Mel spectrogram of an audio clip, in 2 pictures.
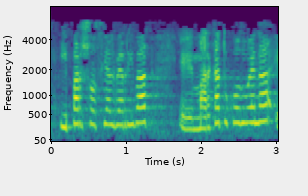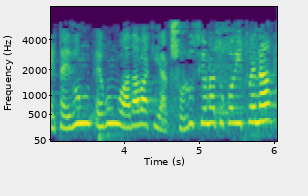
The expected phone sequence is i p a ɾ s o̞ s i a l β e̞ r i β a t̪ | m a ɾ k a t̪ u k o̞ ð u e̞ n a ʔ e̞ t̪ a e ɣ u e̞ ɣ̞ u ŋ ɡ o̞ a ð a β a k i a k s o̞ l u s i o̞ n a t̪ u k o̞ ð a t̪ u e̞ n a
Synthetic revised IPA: i p a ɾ s o̞ s i a l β e̞ r i β a t̪ | m a ɾ k a t̪ u k o̞ ð u e̞ n a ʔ e̞ t̪ a e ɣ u e̞ ɣ̞ u ŋ ɡ o̞ a ð a β a k i a k s o̞ l u s i o̞ n a t̪ u k o̞ ð i t̪ u e̞ n a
